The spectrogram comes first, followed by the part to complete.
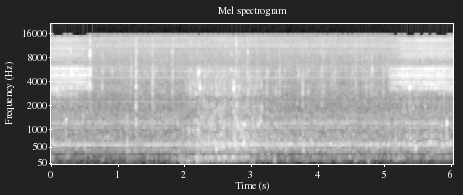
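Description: Underwater sound of a scuba diver breathing through a regulator. A short inhalation hiss comes near the start and again near the end, and a rumble of exhaled bubbles comes about two seconds in. Under it run a steady faint hum and scattered small clicks.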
